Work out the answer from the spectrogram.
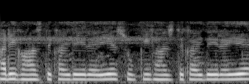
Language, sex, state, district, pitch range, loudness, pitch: Hindi, female, Bihar, Kishanganj, 230-240 Hz, -14 LUFS, 230 Hz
